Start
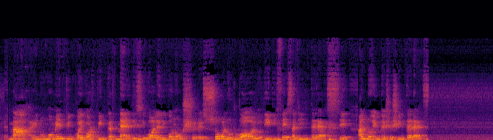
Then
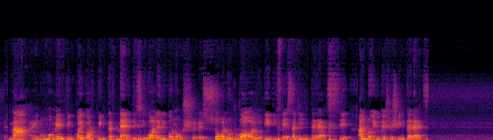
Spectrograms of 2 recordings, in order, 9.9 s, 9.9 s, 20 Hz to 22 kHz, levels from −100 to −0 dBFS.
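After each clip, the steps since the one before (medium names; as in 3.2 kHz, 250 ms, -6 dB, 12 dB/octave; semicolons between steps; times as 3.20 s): upward expansion 1.5:1, over -42 dBFS; trim +2 dB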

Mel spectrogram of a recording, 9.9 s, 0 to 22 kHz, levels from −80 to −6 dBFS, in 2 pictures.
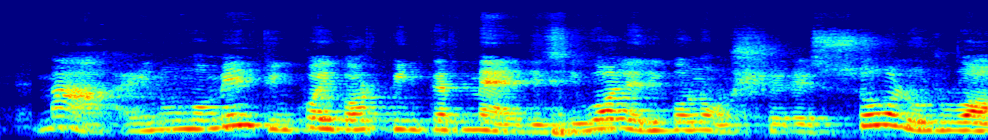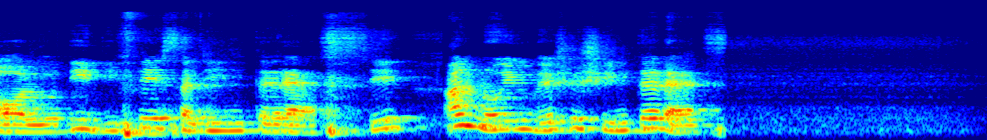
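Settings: level rider gain up to 10.5 dB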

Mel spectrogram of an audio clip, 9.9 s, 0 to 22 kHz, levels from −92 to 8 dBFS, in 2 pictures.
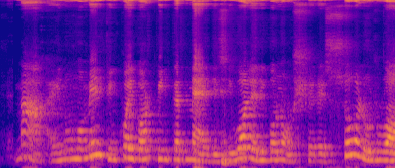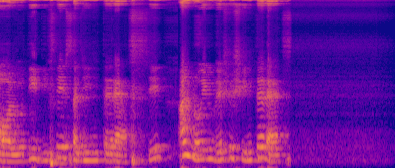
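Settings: tracing distortion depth 0.048 ms; careless resampling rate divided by 2×, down none, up zero stuff; trim -2 dB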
